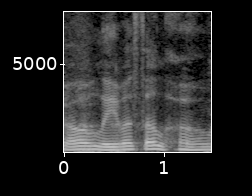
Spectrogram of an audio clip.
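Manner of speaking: very slow, dragged-out drawling words. Showing how the name is pronounced: Eeyore voice.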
